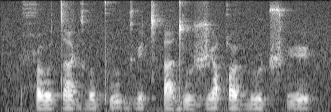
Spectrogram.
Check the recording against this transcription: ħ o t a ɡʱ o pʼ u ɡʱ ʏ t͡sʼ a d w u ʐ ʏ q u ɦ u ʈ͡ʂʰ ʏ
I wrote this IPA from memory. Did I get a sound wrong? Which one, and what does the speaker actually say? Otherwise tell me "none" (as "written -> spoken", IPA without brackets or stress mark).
none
